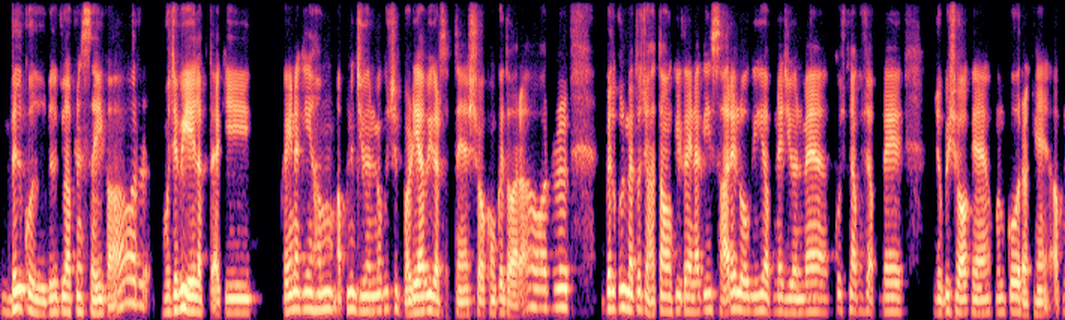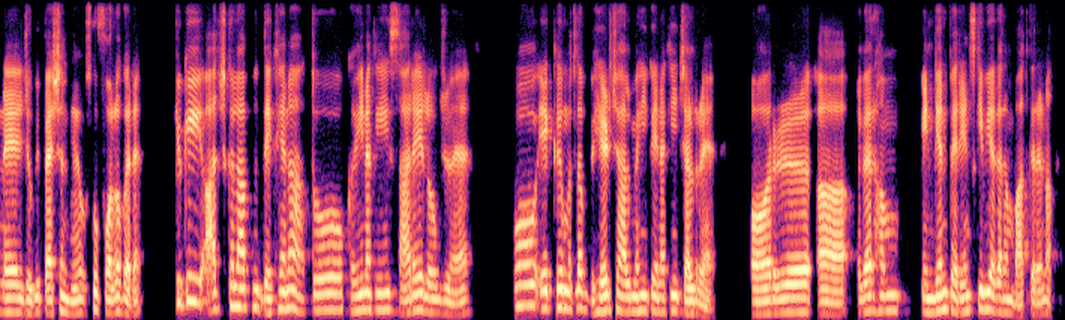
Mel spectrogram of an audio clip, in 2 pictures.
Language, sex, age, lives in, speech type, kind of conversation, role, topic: Hindi, male, 20-24, India, conversation, unstructured, none, क्या कभी किसी शौक ने आपकी ज़िंदगी बदल दी है?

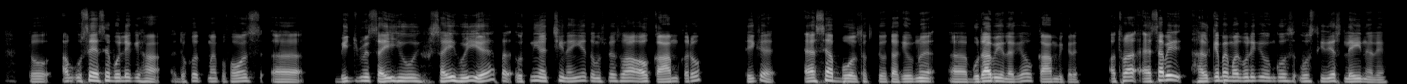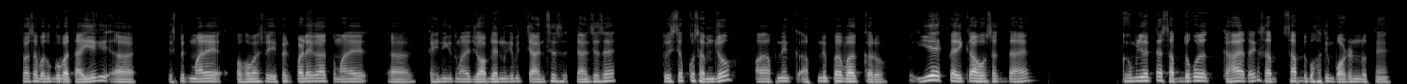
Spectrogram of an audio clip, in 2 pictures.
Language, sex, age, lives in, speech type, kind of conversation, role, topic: Hindi, male, 20-24, India, conversation, advice, advisor, मैं अपनी टीम को रचनात्मक आलोचना इस तरह कैसे दे सकता/सकती हूँ कि वह सुधार में बदल जाए?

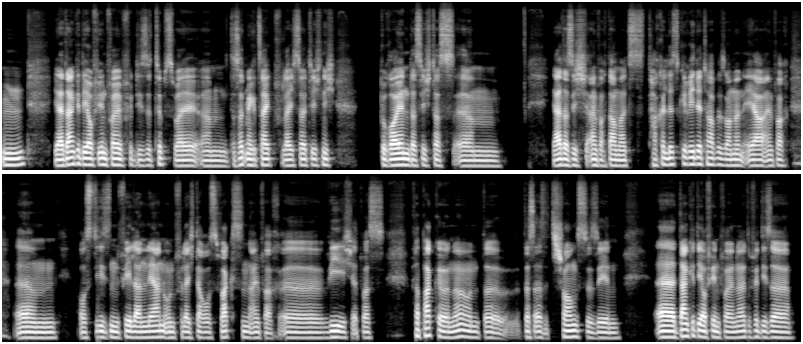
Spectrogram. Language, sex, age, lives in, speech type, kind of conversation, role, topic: German, male, 25-29, Germany, conversation, advice, user, Wie priorisiere ich meine Werte, damit ich später keine großen Entscheidungen bereue?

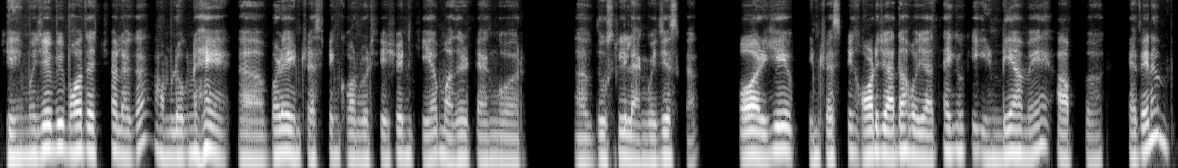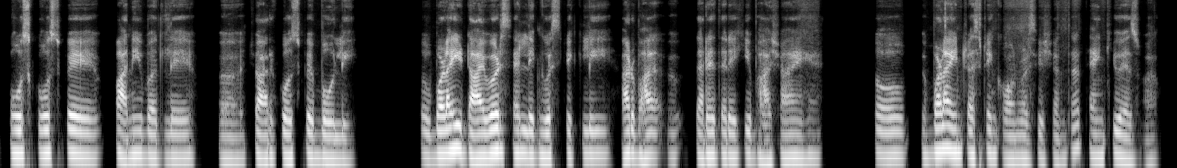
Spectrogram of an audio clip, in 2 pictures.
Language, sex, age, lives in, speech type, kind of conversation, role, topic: Hindi, male, 40-44, India, conversation, podcast, guest, Language switch karte waqt aapko kya different feel hota hai?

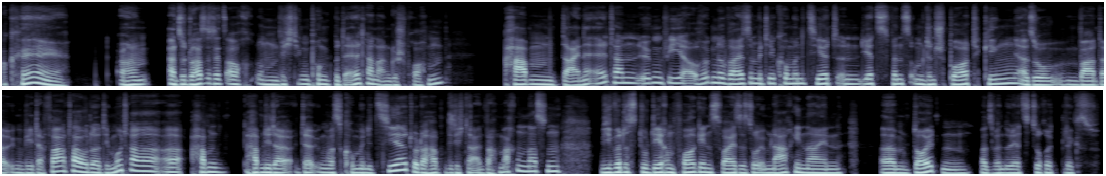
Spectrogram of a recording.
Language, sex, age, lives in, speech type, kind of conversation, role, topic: German, male, 30-34, Germany, conversation, podcast, host, Warst du als Kind in einem Verein, und wie war das für dich?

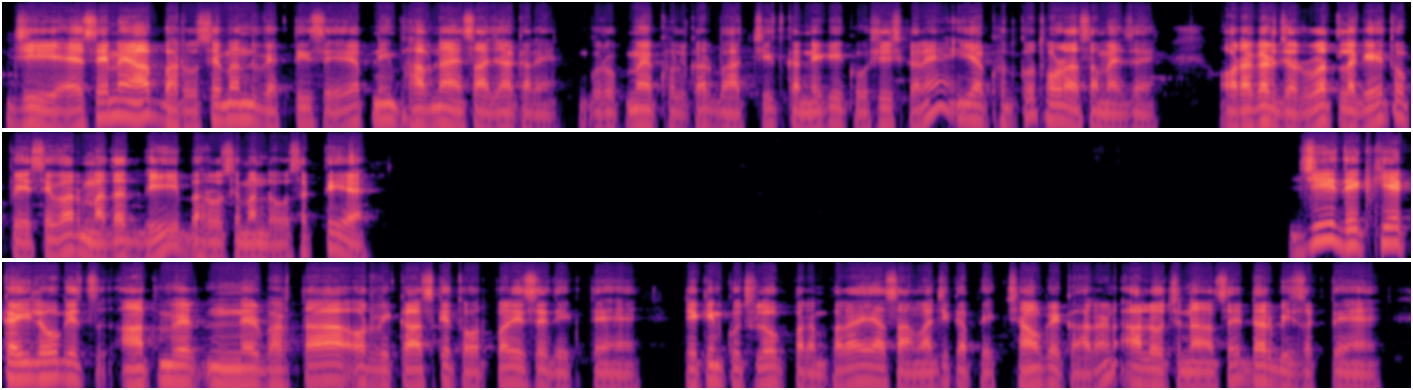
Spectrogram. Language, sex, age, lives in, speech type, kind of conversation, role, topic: Hindi, male, 20-24, India, read, expert-assistant, expert, समाज में लोग अपने-अपने समूह क्यों बनाते हैं और इससे उनके जीवन पर क्या असर पड़ता है?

